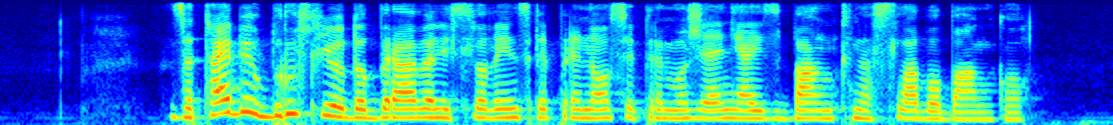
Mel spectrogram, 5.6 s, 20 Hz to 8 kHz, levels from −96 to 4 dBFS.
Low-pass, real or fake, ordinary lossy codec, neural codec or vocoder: 7.2 kHz; fake; none; codec, 44.1 kHz, 2.6 kbps, SNAC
